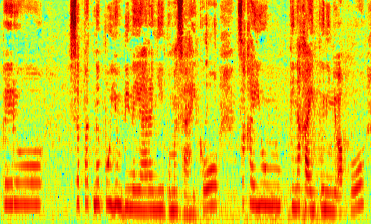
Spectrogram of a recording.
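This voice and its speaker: Radio drama casting: actress playing anxious young female runaway, higher-pitched, deferential, pleading; slightly noisy recording. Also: steady tone, moderate pace, darkish tone, lightly acted. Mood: humble, sorrowful. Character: timid young runaway factory worker woman, polite and anxious. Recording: clearly noisy radio drama track with ambience.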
